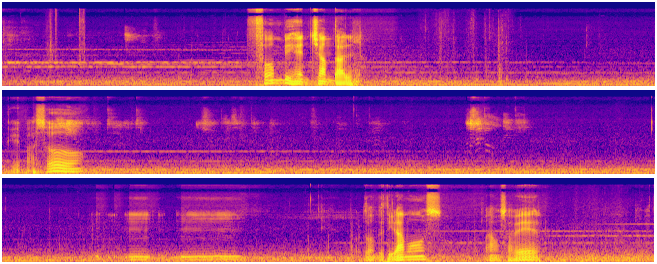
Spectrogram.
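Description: Footsteps pad softly on carpet.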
